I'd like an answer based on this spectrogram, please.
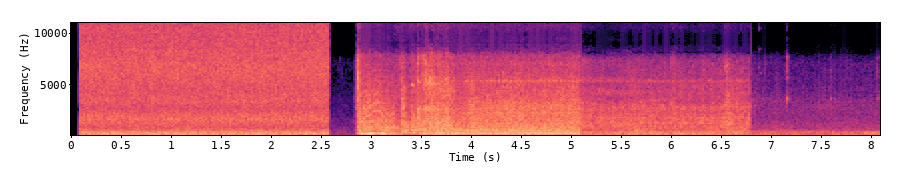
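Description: A farm tractor's diesel engine starts, its pitch rising as it catches and then holding steady, with a puff of dark exhaust smoke at the stack. Before it, a steady engine noise cuts off suddenly about two and a half seconds in, and the level steps down twice in the second half.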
